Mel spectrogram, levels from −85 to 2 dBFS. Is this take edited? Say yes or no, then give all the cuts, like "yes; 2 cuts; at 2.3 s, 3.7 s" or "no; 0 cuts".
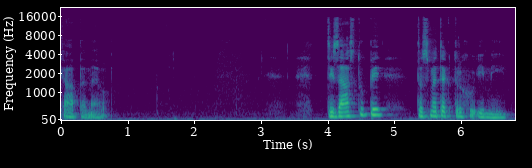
no; 0 cuts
